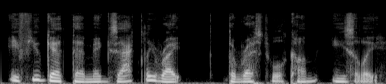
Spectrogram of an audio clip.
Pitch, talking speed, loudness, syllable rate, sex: 140 Hz, 170 wpm, -19 LUFS, 4.9 syllables/s, male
